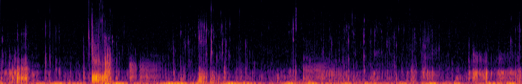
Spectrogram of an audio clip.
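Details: Recording of a woman's stomach growling: continuous low rumbling and gurgling with louder bubbling surges as gas and fluid move through the bowel; normal bowel sounds (borborygmi).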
